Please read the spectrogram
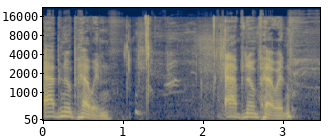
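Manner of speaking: slow, garbled, mushy words, mouth full. Speaking to an audience while eating jelly bellies: talking with mouth full. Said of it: "while I have a mouthful of jelly bellies".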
